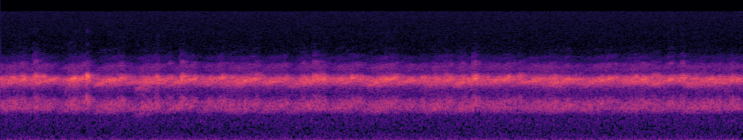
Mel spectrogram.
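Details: Dense spring chorus of frogs in a wetland, live recording without looping: ringing high trills stacked into two steady tones, small louder peaks near one, four and six seconds, otherwise uniform.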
